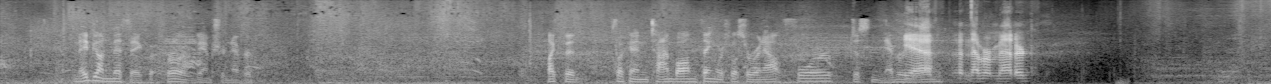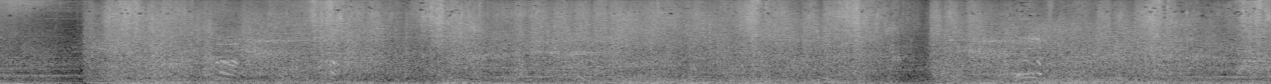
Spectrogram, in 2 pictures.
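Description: Game combat sounds clash and crackle with spell effects.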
